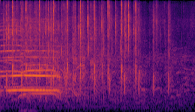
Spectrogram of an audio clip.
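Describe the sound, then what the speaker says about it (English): A round of applause for aerialists at a film festival event, starting under a held tonal sound and thinning into scattered, distinct claps from a small audience. "Can we have a round of applause for our aerialists over there?"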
